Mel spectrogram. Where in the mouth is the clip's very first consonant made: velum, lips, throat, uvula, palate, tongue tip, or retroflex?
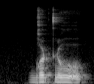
velum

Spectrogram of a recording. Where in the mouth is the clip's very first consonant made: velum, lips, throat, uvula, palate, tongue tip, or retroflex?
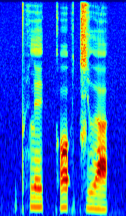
lips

